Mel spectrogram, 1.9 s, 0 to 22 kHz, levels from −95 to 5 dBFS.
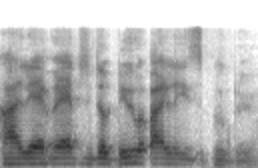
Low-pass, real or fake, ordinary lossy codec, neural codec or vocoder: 10.8 kHz; fake; none; codec, 24 kHz, 1.5 kbps, HILCodec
